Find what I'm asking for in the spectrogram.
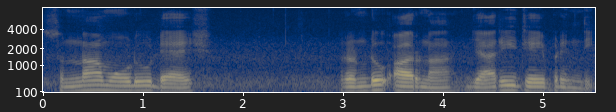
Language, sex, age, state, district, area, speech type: Telugu, male, 45-60, Andhra Pradesh, N T Rama Rao, urban, read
